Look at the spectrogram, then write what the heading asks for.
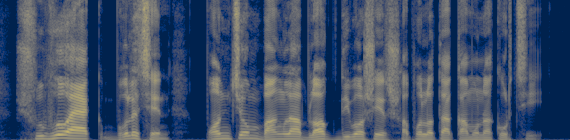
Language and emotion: Bengali, neutral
